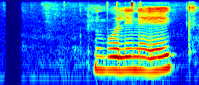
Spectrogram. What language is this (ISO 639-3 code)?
nep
